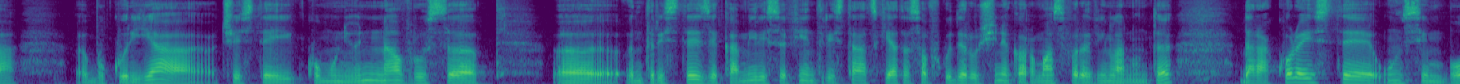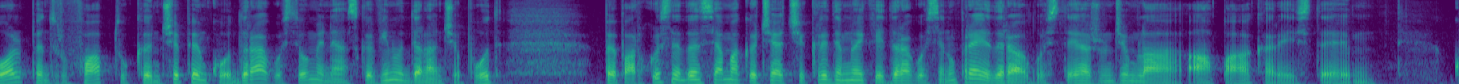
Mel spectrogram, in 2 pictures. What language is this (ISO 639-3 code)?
ron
